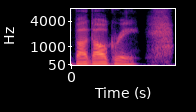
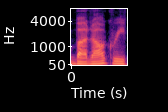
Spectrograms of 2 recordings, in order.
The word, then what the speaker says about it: Badagry: The Europeans who later arrived found it easier to pronounce as Bogri, and that's the name that has stuck through the centuries.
